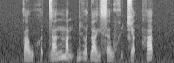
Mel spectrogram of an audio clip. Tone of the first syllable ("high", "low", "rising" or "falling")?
low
